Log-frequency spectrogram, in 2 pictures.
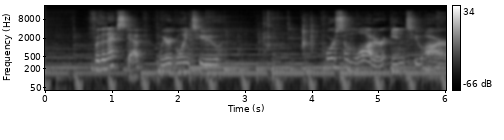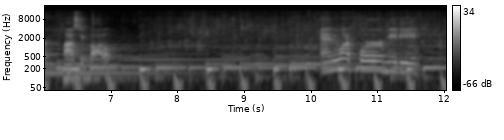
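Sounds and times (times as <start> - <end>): background music with steady beat: 0.0 - 12.0
water pouring into plastic bottle: 7.4 - 12.0.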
